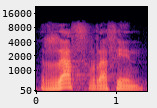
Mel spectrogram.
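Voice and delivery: رفرفین with a thin, light ر, slow; thin ra mistake. Shown as a demonstration. Teacher showing the error of a thin ر in رفرفین. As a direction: demo the wrong reading رفرفین with thin ر. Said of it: "آمد تلفظ کرد".

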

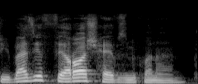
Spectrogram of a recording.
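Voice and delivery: ordinary delivery

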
